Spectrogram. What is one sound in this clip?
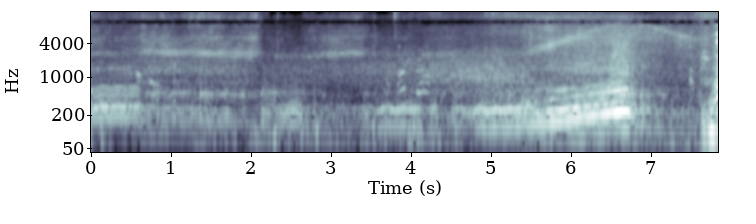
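A car engine roars past, rising in pitch as it accelerates.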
